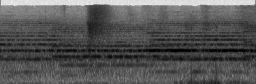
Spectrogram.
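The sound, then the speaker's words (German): An ambulance siren of the German armed forces' (Bundeswehr) rescue service wails outside, a steady high tone with harmonics, moderately loud, with low traffic rumble underneath and no talking. “Nee, Krankenwagen in diesem Fall. Rettungsdienst der Bundeswehr.”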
